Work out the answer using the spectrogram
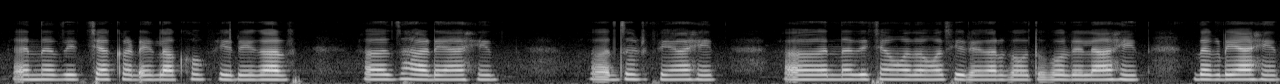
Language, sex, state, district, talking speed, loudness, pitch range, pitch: Marathi, female, Maharashtra, Solapur, 95 wpm, -16 LUFS, 220-225 Hz, 225 Hz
